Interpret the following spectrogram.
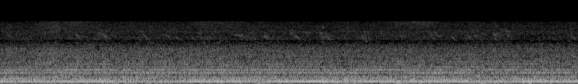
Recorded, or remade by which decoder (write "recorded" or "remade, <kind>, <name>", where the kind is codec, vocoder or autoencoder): remade, vocoder, Vocos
